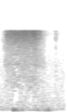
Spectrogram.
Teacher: Unvoiced consonant s as in sun.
